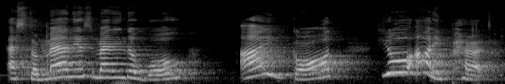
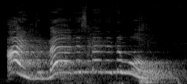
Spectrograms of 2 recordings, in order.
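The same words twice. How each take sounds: First: Proud, emphatic declaration; boastful announcement. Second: High, sing-out triumphant brag; high-pitched boast. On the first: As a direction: announce yourself as the hero. Boastful announcement of finding iPad. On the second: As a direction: crow it out far above your usual pitch. Triumphant boast after handing over iPad. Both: Acted.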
